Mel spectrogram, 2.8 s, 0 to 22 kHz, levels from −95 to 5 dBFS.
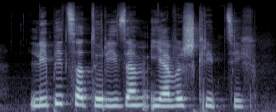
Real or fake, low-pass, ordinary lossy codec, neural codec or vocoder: real; 19.8 kHz; none; none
